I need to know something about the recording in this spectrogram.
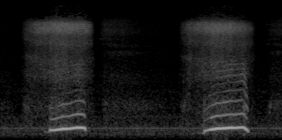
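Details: Senior lilac point Siamese cat, indoor-only, in good health, snoring loudly while asleep.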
